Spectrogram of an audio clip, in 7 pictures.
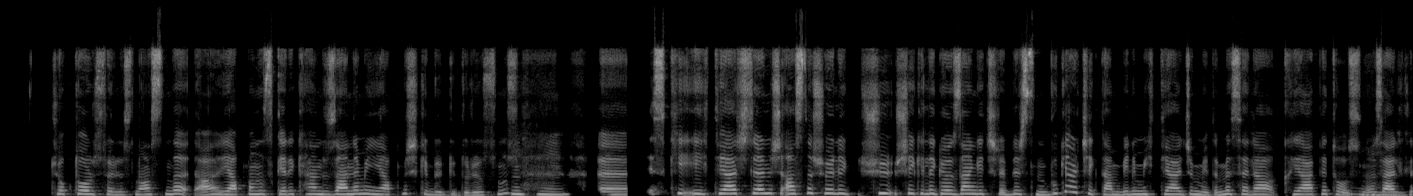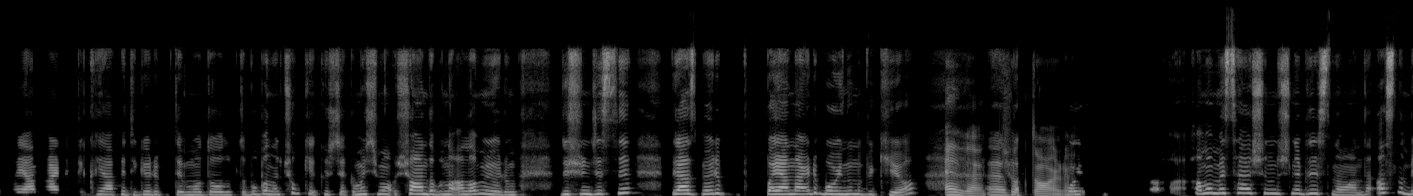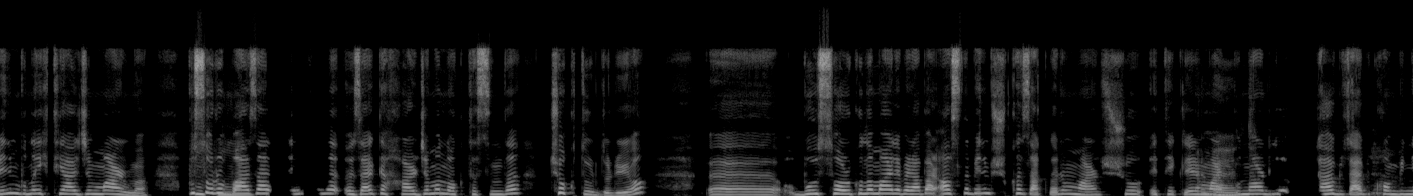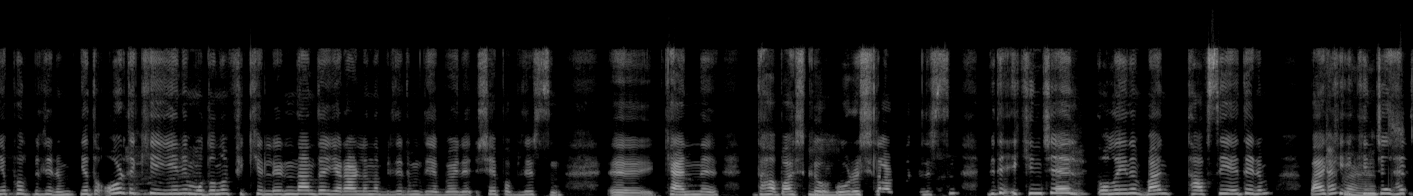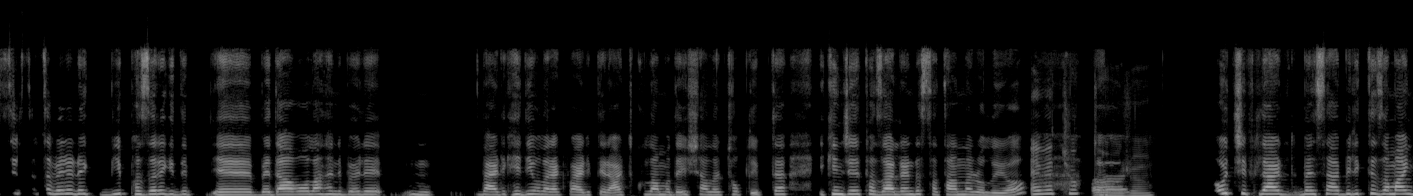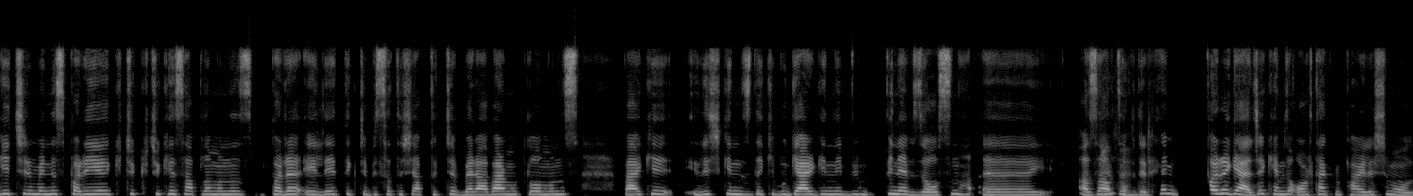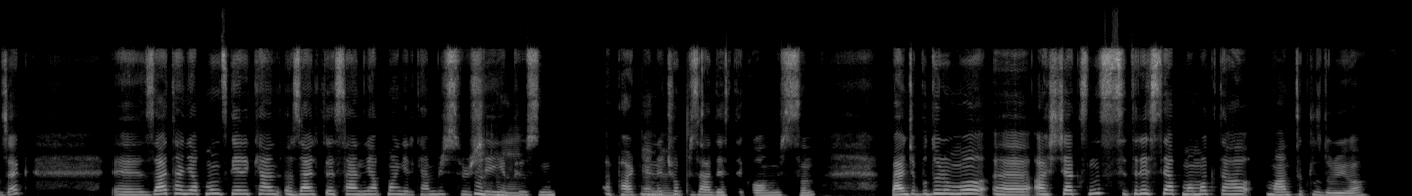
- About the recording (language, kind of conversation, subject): Turkish, advice, Geliriniz azaldığında harcamalarınızı kısmakta neden zorlanıyorsunuz?
- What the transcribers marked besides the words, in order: unintelligible speech; other background noise; other noise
